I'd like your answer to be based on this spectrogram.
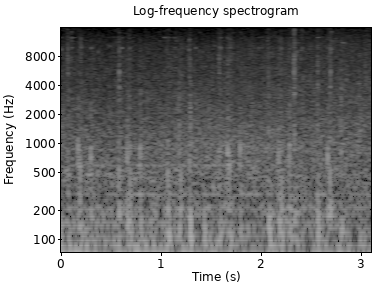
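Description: Horse hooves clip-clop in a steady galloping rhythm in the Witcher 3 video game, with a loud, even background of outdoor game ambience and no talking over the hoofbeats.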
